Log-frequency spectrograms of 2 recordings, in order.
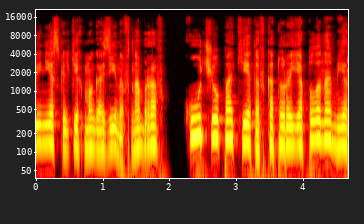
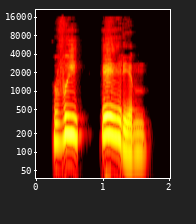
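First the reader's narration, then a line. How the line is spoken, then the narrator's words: Joyful exclamation. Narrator (Russian): радостно воскликнула она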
